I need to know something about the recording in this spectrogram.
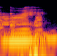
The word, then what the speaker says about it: Merengue: Meringue. Like the pie, like on a pie.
